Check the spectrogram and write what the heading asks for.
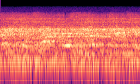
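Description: A heavy rock band playing live and loud, with distorted guitars and drums, while a vocalist sings and yells into a microphone over them.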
